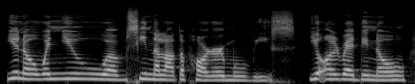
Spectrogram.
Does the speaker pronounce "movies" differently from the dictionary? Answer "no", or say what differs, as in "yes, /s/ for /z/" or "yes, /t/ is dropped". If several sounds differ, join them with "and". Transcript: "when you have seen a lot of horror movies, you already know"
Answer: yes, /s/ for /z/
